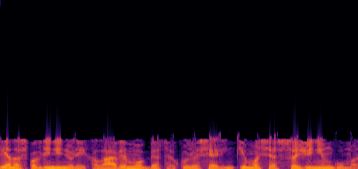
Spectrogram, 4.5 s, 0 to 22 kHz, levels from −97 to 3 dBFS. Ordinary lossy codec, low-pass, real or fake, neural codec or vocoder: AAC, 16 kbps; 19.8 kHz; real; none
